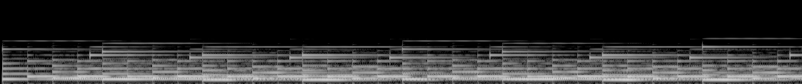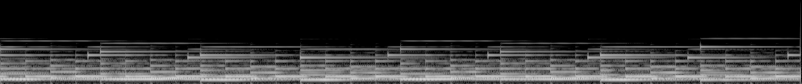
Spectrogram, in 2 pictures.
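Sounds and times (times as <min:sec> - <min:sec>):
ringtone: 0:00.0 - 0:16.0.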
